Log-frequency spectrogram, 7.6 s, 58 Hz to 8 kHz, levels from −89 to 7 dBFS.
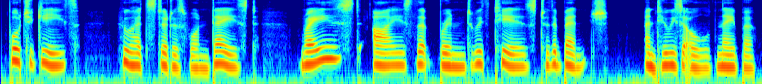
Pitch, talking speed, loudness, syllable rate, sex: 180 Hz, 165 wpm, -20 LUFS, 4.6 syllables/s, female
